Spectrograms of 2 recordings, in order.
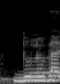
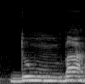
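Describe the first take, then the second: First: دنبہ with a clear n before the b; as written. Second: دمبہ as dum-ba with a held m; nun read as mim. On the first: Teacher shows pupils the spelling, دنبہ said with an n. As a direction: sound out the نون in دنبہ as dun-ba. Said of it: "لکھا ہے". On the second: Teacher shows how to read it, دمبہ said with an m. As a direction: close the lips on a humming m in دمبہ. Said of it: "یہ اس طرح سے پڑھیں گے". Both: Shown as a demonstration.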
